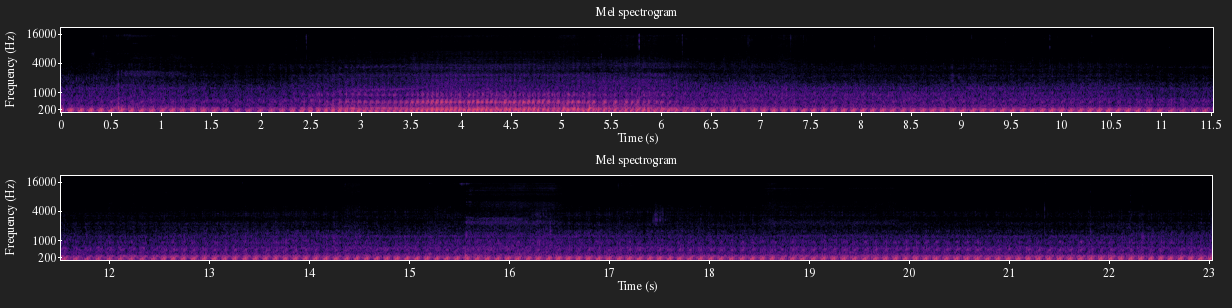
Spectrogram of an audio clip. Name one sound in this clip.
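A parallel-twin motorcycle engine idles with a steady, even pulse.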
